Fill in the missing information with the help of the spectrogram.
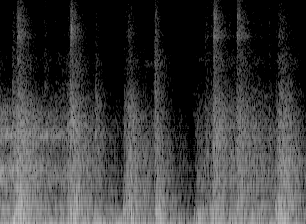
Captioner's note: loud banging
